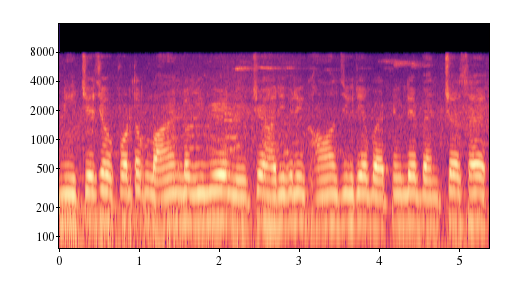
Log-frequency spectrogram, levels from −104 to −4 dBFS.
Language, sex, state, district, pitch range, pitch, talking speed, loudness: Hindi, male, Bihar, West Champaran, 135-140 Hz, 140 Hz, 225 wpm, -15 LUFS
